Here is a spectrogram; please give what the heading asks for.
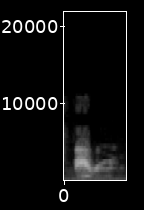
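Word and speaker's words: Faerûn: I'd assume you just want to tell Lae'zel that the correct pronunciation of Faerun. Yeah? Ryan. Correct her ass. It's Faerun.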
